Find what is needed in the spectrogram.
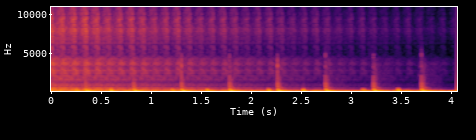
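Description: Tech house music: a steady electronic kick drum in a fast, even beat over a sustained deep bass. The upper part of the mix fades away over the first couple of seconds, leaving mostly kick and bass.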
